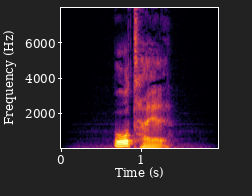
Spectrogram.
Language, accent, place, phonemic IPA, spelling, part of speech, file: German, Germany, Berlin, /ˈʊʁtaɪ̯l/, Urteil, noun, De-Urteil.ogg
- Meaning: 1. judgment (the preferred spelling in a legal context), verdict, sentence (court decision) 2. judgement, opinion, usually one given after detailed consideration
